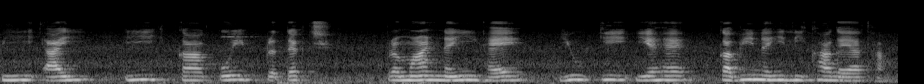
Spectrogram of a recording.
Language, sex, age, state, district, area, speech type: Hindi, female, 60+, Madhya Pradesh, Harda, urban, read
